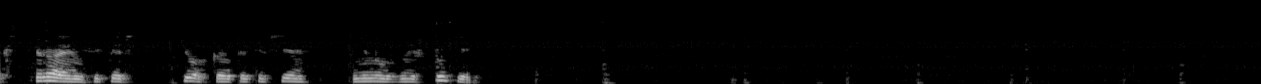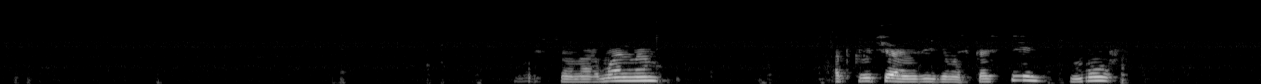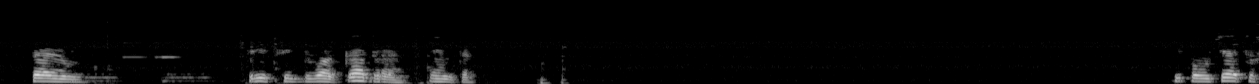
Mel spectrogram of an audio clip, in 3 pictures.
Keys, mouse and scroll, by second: 0.5-1.8 drag, 2.6-3.6 drag, 4.4 click, 5.4 click, 7.3 click, 8.5 click, 10.1 click, 11.3 click, 12.9 click, 14.3-16.3 drag, 16.9 click, 19.1 click, 20.4 shift+middle click, 21.8 click, 23.1 click, 26.1-29.8 drag, 30.6 space.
